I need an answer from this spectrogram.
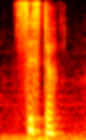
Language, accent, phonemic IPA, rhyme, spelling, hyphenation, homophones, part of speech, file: English, UK, /ˈsɪs.tə(ɹ)/, -ɪstə(ɹ), sister, sis‧ter, cister / cyster, noun / verb, En-uk-sister.ogg
- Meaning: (noun) 1. A daughter of the same parents as another person; a female sibling 2. A female member of a religious order; especially one devoted to more active service; (informal) a nun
